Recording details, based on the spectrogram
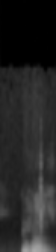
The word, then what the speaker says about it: Beals: Beals, B-E-A-L-S, Beals.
